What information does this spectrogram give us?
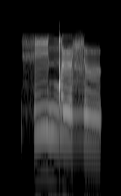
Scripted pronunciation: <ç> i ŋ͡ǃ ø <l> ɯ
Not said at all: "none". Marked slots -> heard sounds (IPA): h, ɮ

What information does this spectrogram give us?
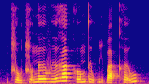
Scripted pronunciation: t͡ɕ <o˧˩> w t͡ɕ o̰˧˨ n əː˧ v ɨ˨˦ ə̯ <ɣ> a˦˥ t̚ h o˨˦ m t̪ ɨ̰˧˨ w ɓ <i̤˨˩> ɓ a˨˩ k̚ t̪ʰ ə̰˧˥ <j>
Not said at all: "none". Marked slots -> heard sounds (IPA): o˧˩, ɣ, ḭ˧˨, w

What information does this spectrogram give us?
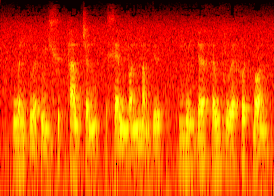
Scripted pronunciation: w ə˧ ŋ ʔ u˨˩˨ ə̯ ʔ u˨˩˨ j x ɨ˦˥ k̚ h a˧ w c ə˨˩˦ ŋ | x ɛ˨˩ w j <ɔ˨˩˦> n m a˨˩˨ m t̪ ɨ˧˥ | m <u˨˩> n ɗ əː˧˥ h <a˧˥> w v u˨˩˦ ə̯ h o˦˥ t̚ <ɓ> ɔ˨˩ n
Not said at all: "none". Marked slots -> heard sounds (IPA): ɔ˨˩˦, u˨˩, ə˧˥, ɓ

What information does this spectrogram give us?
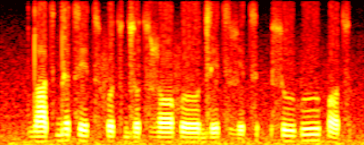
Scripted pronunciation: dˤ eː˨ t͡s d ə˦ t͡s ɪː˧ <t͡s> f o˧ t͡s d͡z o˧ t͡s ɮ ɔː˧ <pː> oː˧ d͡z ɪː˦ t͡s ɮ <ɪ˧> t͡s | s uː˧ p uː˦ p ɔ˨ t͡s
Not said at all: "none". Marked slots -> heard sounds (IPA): t͡s, f, ɪ˧

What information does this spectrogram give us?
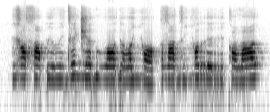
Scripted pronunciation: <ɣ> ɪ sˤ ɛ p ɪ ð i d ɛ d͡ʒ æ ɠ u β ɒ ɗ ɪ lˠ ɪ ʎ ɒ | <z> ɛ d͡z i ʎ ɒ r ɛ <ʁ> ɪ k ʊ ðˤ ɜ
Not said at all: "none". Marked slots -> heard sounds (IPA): ɣ, zˤ, r

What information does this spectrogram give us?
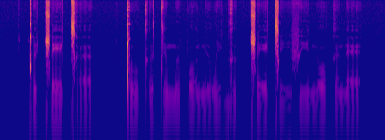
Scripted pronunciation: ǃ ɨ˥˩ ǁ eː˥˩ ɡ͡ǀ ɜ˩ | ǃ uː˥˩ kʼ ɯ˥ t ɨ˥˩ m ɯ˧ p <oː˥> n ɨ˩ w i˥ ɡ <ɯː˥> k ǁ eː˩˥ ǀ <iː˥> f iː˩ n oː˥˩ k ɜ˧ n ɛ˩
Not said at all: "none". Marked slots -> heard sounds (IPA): oː˩, ɯː˥, iː˩˥

